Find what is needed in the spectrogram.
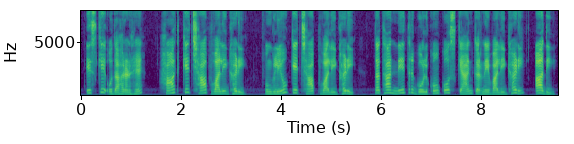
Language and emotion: Hindi, neutral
